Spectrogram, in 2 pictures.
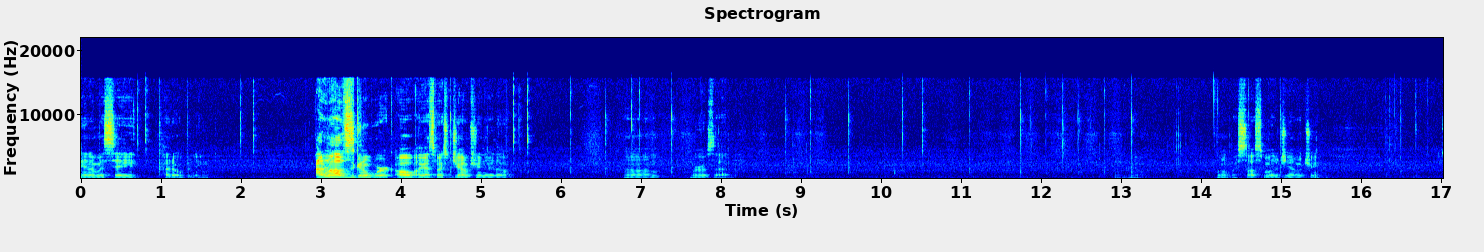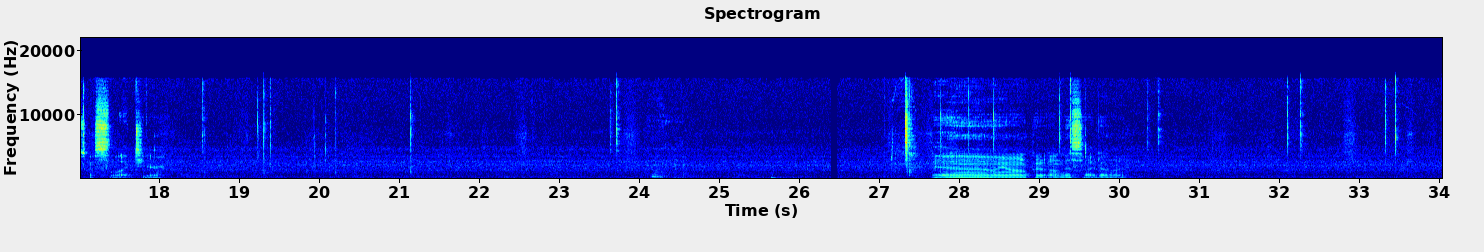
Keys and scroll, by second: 10.1 e, 16.8 space, 19.4 BackSpace.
